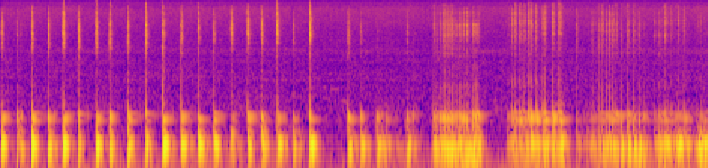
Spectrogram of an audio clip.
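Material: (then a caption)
Metal mesh. Cupped fingertips lightly tap around the hollow metal mesh grille of a silver microphone, producing a quick, even run of dull, deep thumps with sharp clicky edges for about four seconds. The taps then thin out before the fingertips rub over the mesh, giving bursts of muffled, rumbling scratchy friction.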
